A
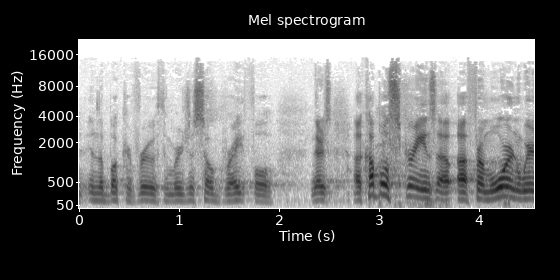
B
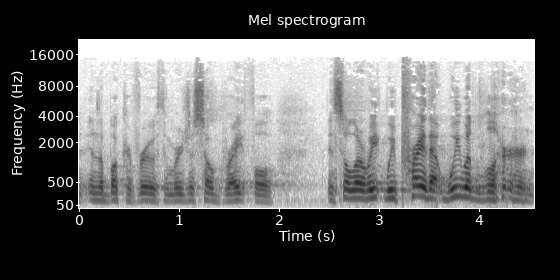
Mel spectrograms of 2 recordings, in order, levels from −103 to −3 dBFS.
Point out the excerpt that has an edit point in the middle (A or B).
A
